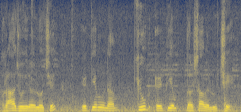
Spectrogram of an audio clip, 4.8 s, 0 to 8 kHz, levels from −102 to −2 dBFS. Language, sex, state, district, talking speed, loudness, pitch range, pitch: Gujarati, male, Gujarat, Gandhinagar, 135 wpm, -13 LUFS, 135-160 Hz, 150 Hz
